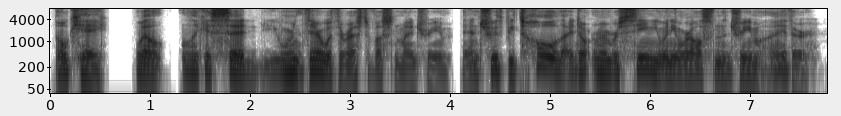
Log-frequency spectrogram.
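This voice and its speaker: A man's voice: mid-range voice, fairly quick, few pauses, darkish tone, no echo, clean studio sound, natural voice. A man voicing an anxious, earnest young female pony with hesitant phrasing in a dramatic fan fiction reading. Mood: guilty, upset.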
